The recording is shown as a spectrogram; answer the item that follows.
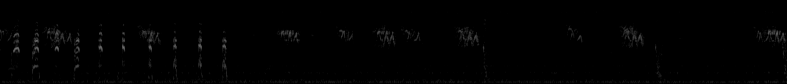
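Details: Osprey at a nest in Charlo, Montana, on a nest camera on 17 July 2018 around 7 pm. A quick series of about ten sharp, clear chirps is followed by softer buzzy chirps from other birds, with faint steady background hiss.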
